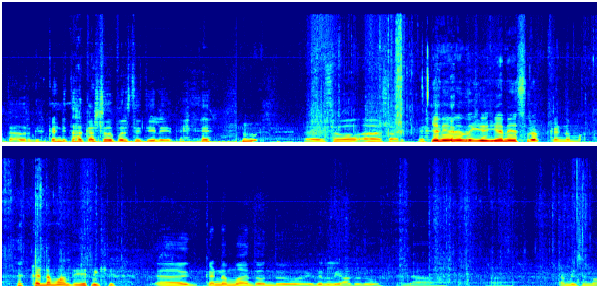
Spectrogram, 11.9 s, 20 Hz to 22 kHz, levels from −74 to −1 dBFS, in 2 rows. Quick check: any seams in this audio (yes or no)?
yes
